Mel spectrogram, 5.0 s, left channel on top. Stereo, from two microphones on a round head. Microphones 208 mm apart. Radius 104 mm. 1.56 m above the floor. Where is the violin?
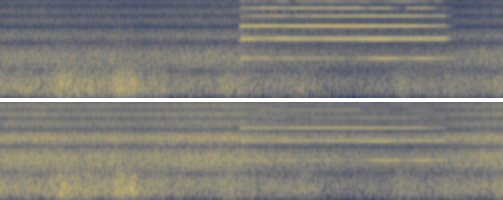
30° left (ahead or behind).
